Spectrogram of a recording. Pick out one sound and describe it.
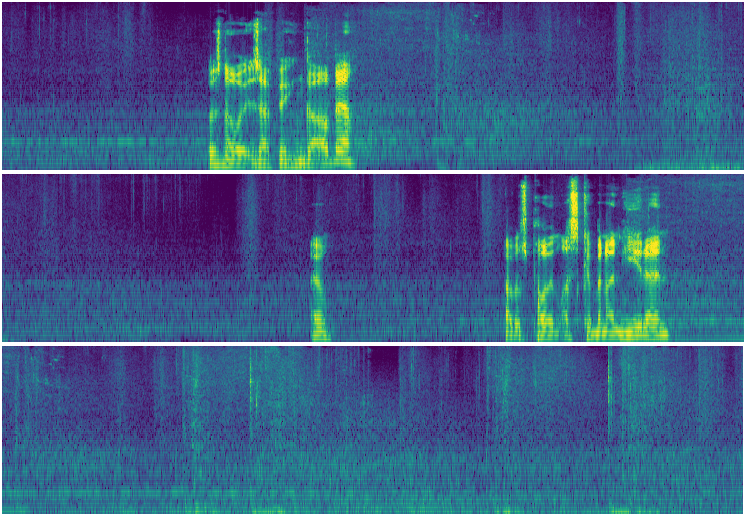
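Heavy footsteps thud on hard ground.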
